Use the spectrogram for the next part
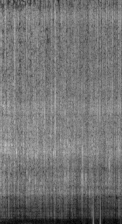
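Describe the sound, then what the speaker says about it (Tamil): Dried red chillies and curry leaves fry in hot oil for rasam, giving a steady, faint hiss of sizzling with a couple of soft taps, and no talking. "காஞ்ச மிளகாய் போட்டுக்கலாம். கறிவேப்பிலை போட்டுக்கலாம்."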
